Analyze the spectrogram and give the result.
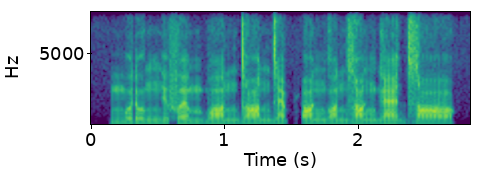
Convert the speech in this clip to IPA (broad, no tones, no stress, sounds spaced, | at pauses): m ʊ ɾ ʊ ŋ ɪ f ɜ m b ɒ n d ɑ n d æ pʼ ɑ ŋ ɡ ɒ n z ɑ ŋ ɡ æ d͡z ɑ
